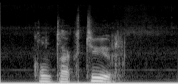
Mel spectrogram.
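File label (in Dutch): "contractuur", Dutch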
